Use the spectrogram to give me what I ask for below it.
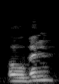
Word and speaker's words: Oban: All right, so this next one is, how do you pronounce this? So this is Oban, and it's a West Highland whiskey, not West Holland.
